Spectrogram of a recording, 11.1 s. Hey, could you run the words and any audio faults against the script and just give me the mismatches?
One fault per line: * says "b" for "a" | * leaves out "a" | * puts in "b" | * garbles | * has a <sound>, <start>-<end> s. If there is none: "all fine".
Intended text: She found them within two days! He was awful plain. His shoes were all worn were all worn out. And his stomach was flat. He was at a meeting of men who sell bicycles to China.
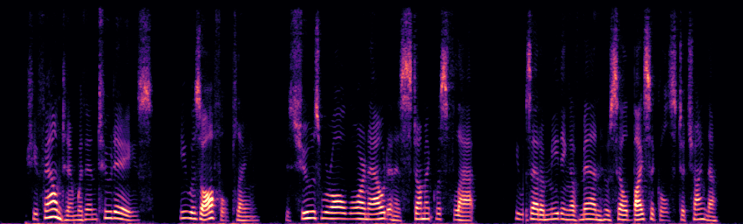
* says "him" for "them"
* leaves out "were all worn"
* has a dropout, 7.8-7.9 s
